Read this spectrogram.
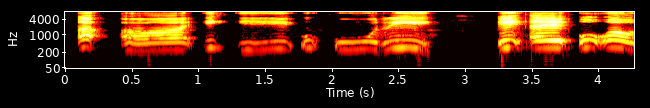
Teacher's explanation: आपकी जबान जो है, जीभ भी है, वो मुंह के किसी भाग को भी स्पर्श नहीं कर रही है, उसमें ज्यादा बाधा उत्पन्न नहीं है। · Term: स्वर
